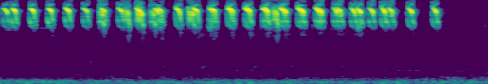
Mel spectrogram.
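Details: Velvet-fronted nuthatch, lure recording: an unbroken string of shrill, high-pitched chips that speeds up slightly in the middle before stopping abruptly.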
